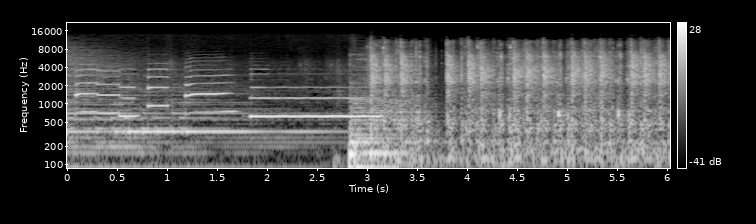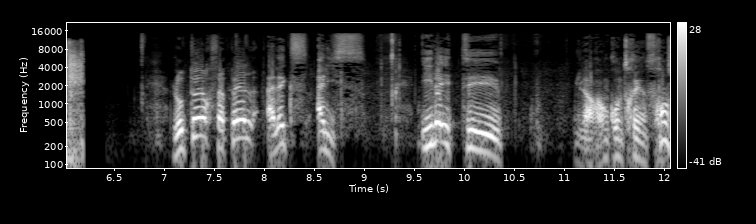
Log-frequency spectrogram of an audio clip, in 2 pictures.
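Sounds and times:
rapid typewriter keystrokes: 2.8s - 6.2s.

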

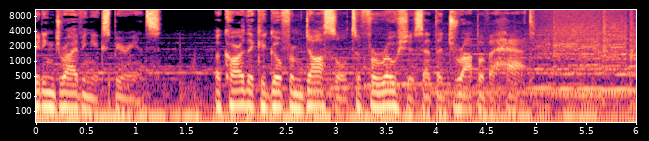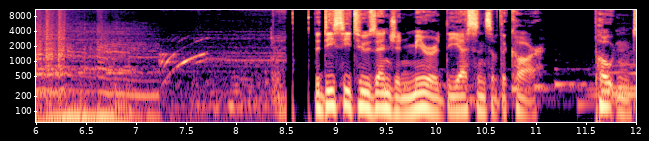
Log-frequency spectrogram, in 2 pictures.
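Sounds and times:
rising pitch sweep: 3.0s - 8.5s
car engine revving past: 3.7s - 8.5s.

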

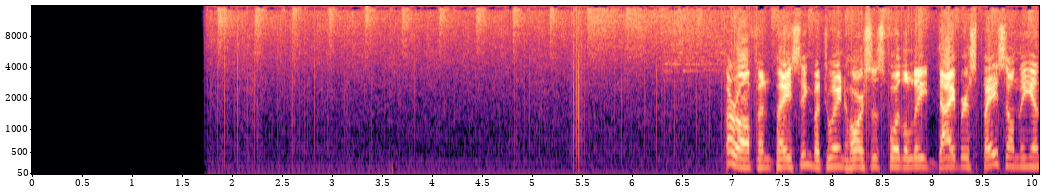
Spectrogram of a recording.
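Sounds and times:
tape hiss: 1.7s - 10.0s
low electrical hum: 1.8s - 10.0s.

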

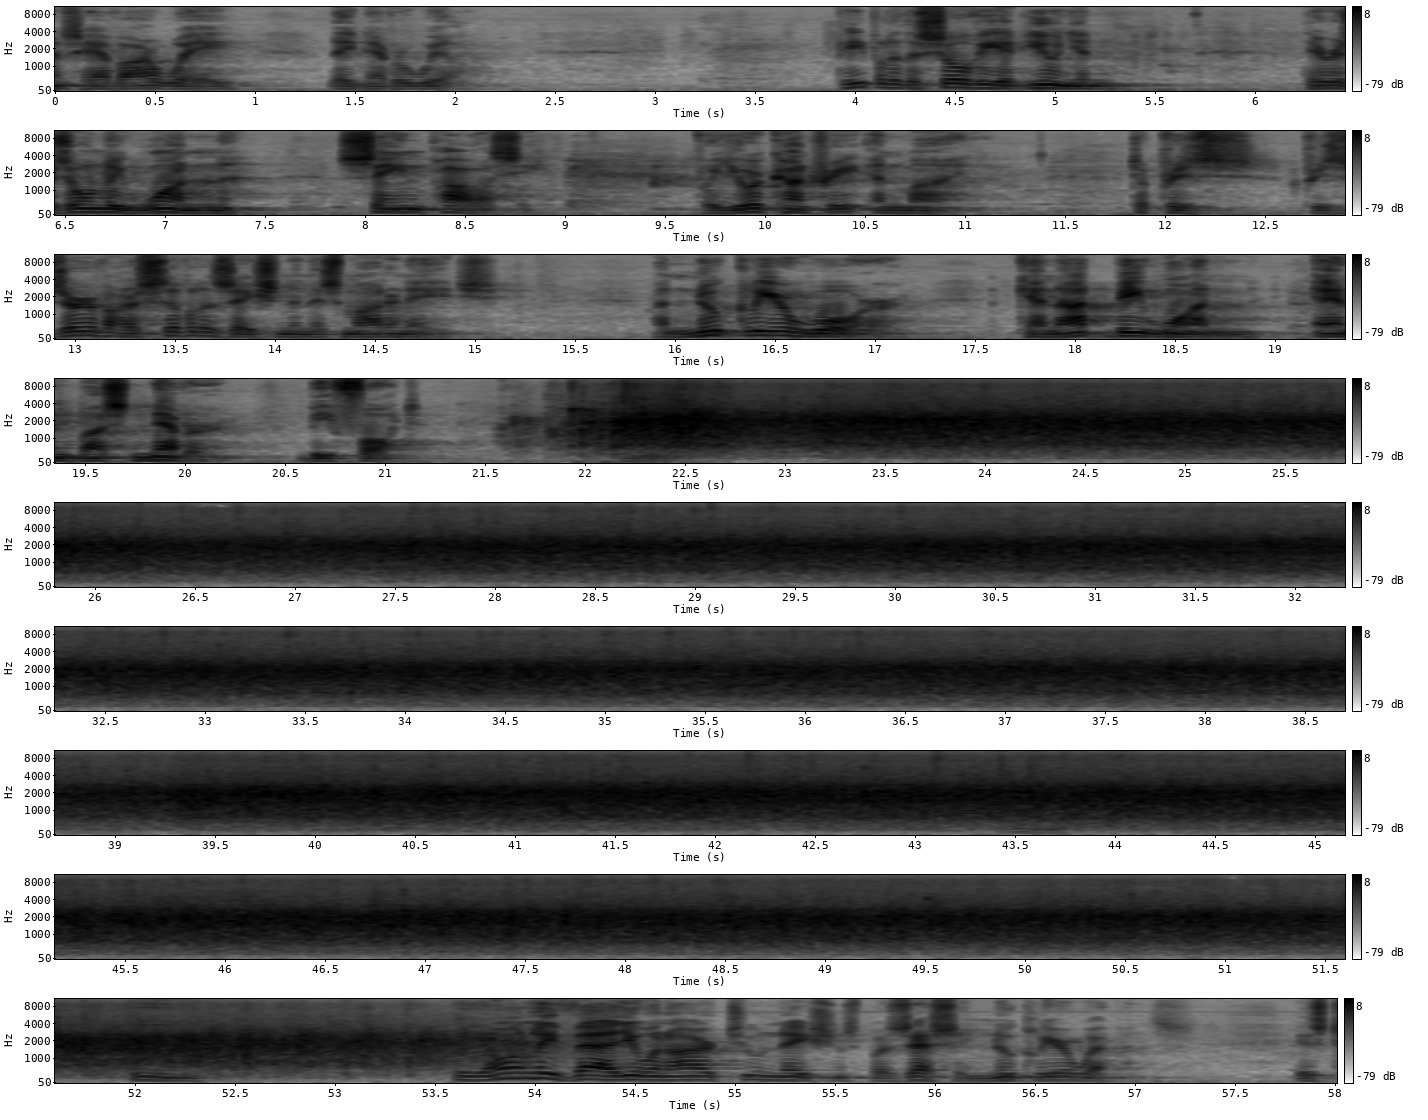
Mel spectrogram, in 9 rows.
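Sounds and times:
audience applause: 21.6s - 54.0s.

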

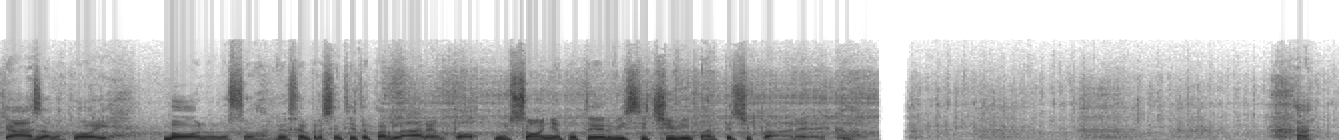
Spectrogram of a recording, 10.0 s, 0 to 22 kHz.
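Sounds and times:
bike tyres rolling on asphalt: 0.0s - 10.0s.

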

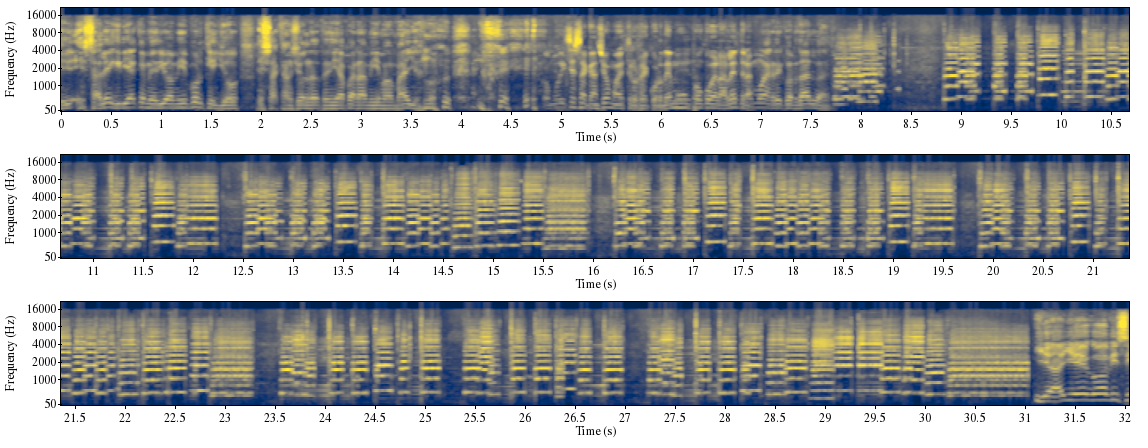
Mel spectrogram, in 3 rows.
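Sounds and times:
button accordion playing: 7.6s - 31.1s.

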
